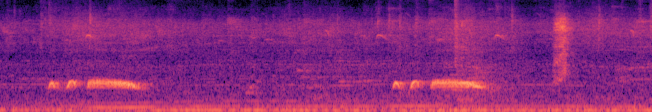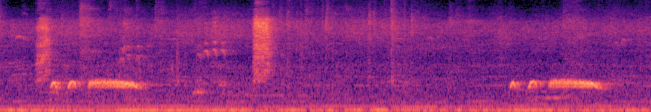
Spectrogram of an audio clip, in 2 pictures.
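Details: Spotted dove from a bird garden at Ba Vì, Hanoi, in northern Vietnam, repeating a three-part coo about every three to four seconds, two quick clipped notes and a longer mellow note, amid scattered clicks and low hum.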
